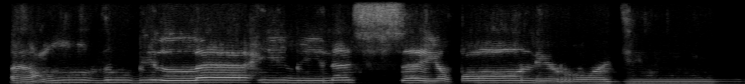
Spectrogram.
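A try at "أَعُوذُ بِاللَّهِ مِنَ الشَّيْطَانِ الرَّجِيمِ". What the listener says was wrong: Iya, pada huruf shinnya juga ya Umi, tafasyinya tidak ini, tidak terhembus dengan power ya, karena tafasyi itu dia harus ada powernya ya. Nah, ini harus difahami bahwa tafasyi ini artinya dia menyebar. Jadi, pengucapan hurufnya ini disertai dengan menyebarnya suara di dalam mulut. Jadi, ada sebarannya ya suaranya di dalam mulut. Jadi, suaranya seperti terdorong dengan kuat. Himinash, ash.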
